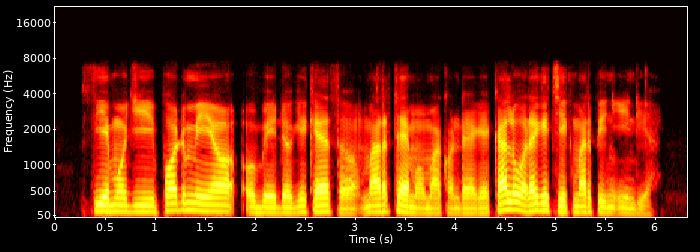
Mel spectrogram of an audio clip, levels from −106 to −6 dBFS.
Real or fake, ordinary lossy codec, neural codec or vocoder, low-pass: real; Opus, 32 kbps; none; 7.2 kHz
